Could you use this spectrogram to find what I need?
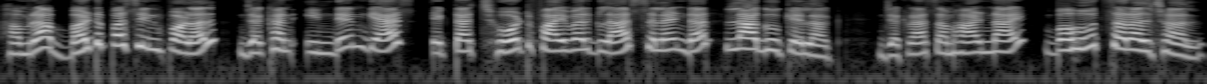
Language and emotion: Maithili, happy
